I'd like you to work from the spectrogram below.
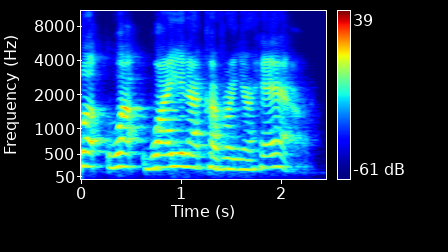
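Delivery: thick, well-done put-on Brooklyn accent. Retelling what a woman from Borough Park asked, thick Brooklyn accent. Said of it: "a good Brooklyn accent".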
